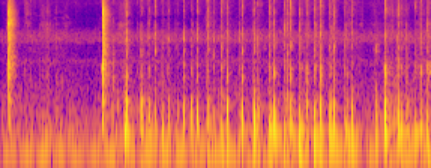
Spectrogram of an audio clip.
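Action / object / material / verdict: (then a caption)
tap / tablet cover / plastic / none. Fingers tap on a tablet cover. Two sharp, bright clicks ring out about a second apart, then a steady run of quicker, lighter dry taps follows, each cutting off almost at once.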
